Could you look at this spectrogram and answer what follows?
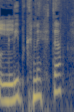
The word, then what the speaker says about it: Liebknechta: Karla Liebknechta, nisam dobro izgovorila, Liebknechta, njenog saborca.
